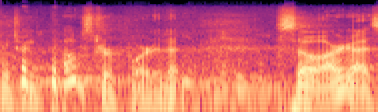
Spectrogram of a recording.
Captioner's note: laughter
